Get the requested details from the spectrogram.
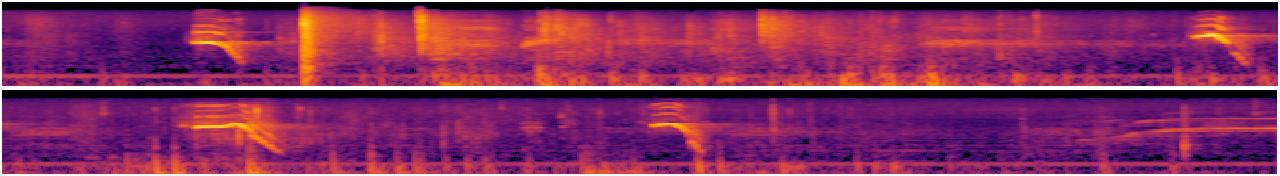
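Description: An elk bugles several times with high, shrill, gliding whistles.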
